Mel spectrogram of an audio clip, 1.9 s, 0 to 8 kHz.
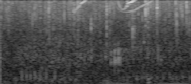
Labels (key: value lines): label: biophony, dolphin
recorder: SoundTrap 500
